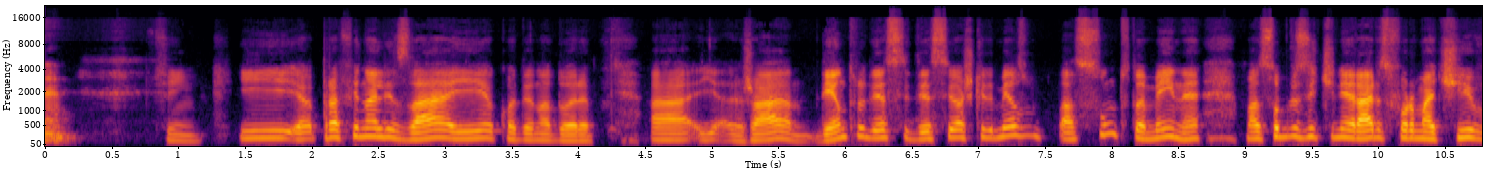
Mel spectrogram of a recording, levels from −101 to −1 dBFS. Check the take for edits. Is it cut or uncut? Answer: cut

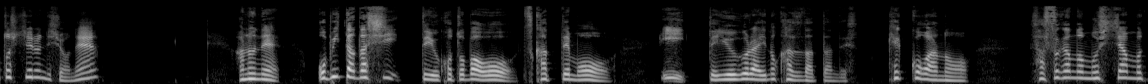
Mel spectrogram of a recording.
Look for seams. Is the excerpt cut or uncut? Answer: uncut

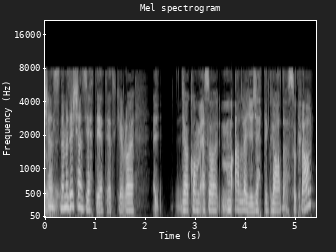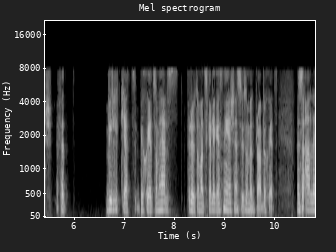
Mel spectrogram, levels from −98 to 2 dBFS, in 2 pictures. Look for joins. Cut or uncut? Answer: uncut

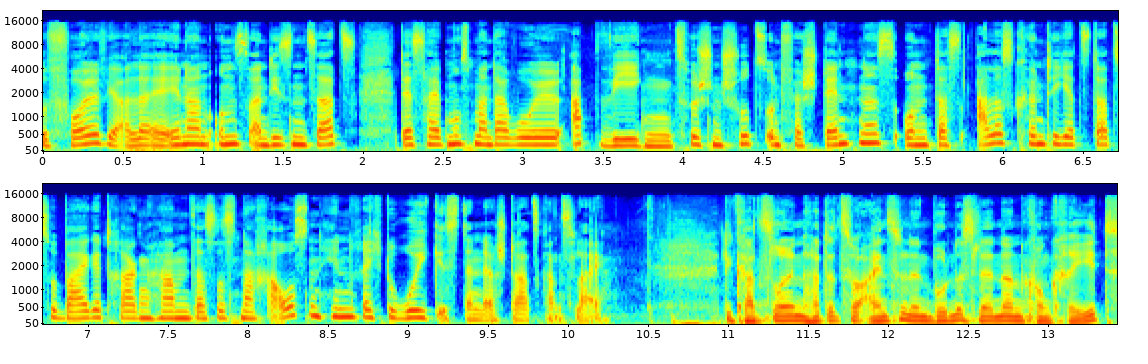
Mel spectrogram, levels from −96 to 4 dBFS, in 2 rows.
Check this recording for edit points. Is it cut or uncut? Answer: uncut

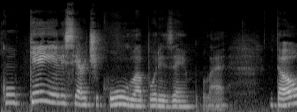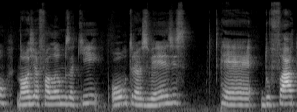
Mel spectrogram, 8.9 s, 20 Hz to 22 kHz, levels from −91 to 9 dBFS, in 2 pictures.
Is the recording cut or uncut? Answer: cut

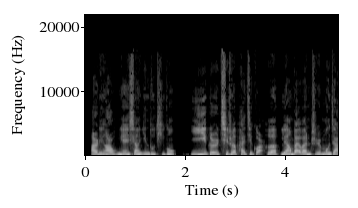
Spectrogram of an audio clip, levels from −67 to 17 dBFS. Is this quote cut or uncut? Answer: uncut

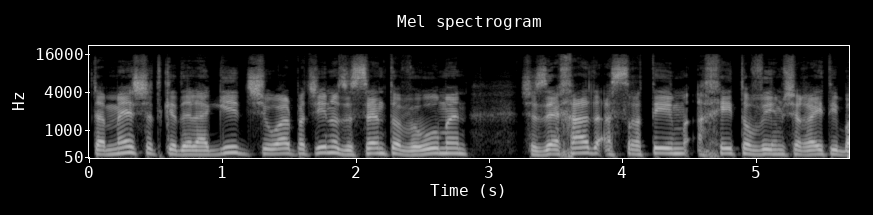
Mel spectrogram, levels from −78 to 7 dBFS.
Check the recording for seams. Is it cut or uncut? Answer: uncut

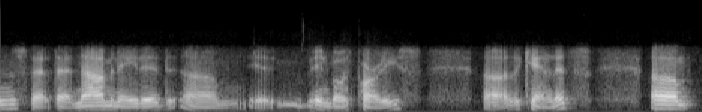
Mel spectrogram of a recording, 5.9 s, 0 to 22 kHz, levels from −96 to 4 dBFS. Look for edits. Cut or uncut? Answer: cut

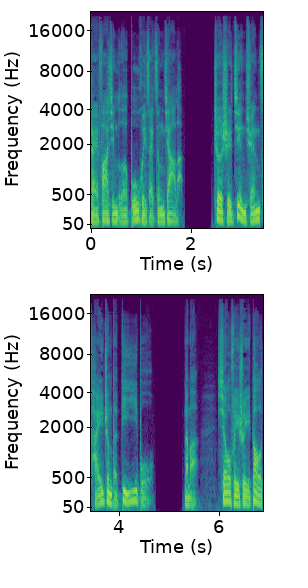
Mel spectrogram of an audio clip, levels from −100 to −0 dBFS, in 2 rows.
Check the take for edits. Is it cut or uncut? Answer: uncut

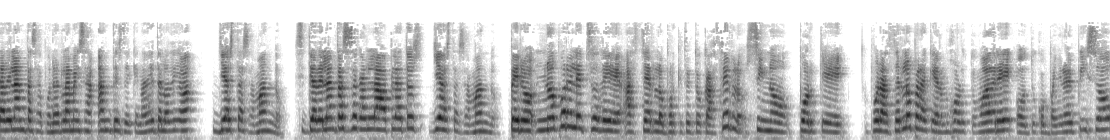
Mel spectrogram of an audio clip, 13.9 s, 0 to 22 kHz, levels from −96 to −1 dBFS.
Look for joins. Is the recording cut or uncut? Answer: cut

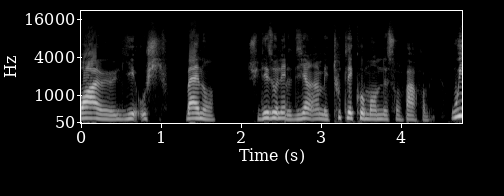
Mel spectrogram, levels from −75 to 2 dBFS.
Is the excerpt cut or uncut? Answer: cut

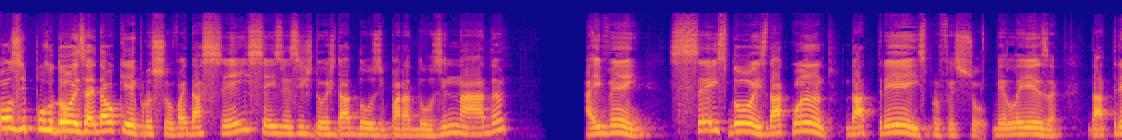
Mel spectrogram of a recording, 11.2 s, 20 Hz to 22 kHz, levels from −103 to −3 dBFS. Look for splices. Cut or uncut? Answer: cut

